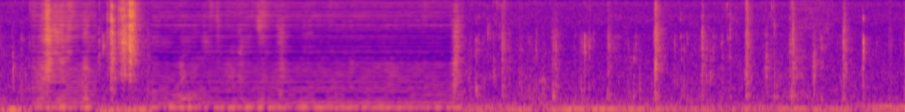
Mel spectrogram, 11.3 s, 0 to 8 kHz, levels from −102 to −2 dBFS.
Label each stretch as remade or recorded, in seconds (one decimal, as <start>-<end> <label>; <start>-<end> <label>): 0.0-0.4 recorded; 0.4-1.2 remade; 1.2-1.9 recorded; 1.9-5.8 remade; 5.8-11.3 recorded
